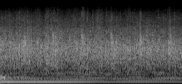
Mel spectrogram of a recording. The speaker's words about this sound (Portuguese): Uma salva de palmas meus voluntários.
